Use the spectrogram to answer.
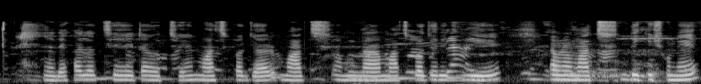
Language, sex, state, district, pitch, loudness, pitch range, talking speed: Bengali, female, West Bengal, Jalpaiguri, 210 Hz, -18 LUFS, 200-220 Hz, 135 wpm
